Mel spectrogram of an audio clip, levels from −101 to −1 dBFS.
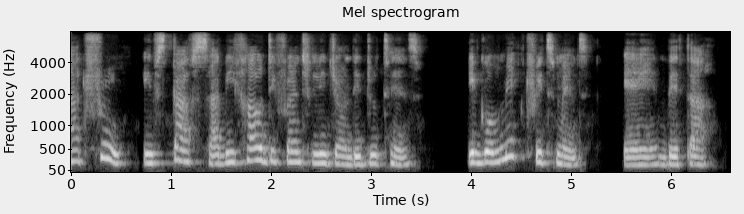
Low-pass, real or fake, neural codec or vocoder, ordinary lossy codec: none; fake; codec, 16 kHz, 4.8 kbps, FACodec; none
